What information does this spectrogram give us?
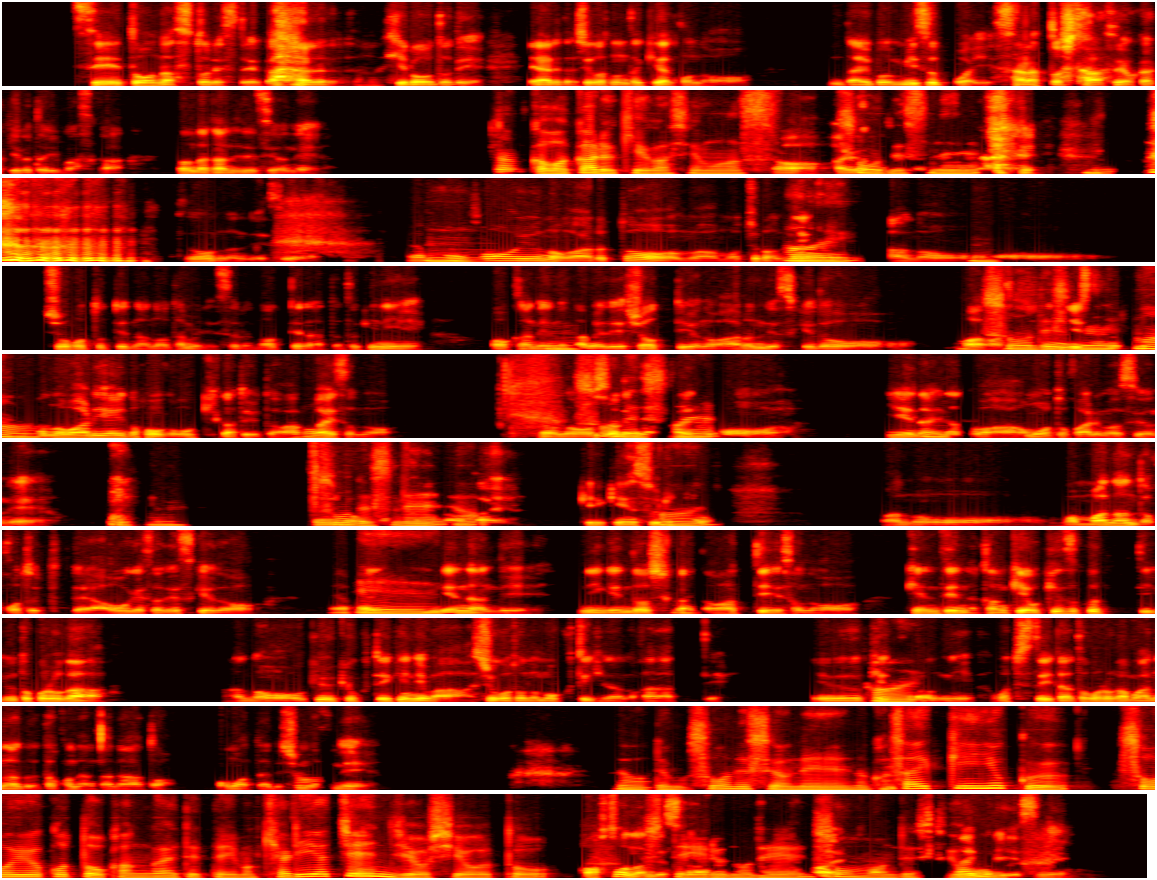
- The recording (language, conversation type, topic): Japanese, unstructured, 仕事で一番嬉しかった経験は何ですか？
- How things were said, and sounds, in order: laughing while speaking: "いうか"; tapping; laughing while speaking: "さらっとした"; laughing while speaking: "はい"; chuckle; throat clearing; unintelligible speech; other background noise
